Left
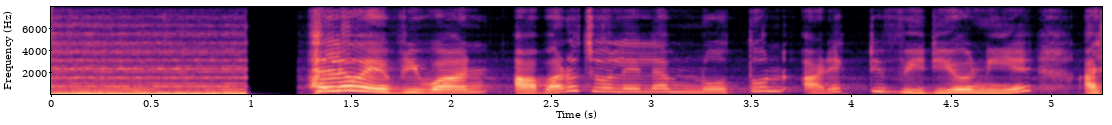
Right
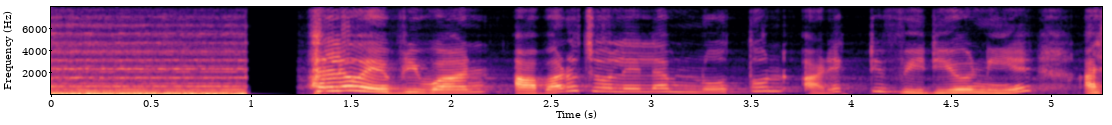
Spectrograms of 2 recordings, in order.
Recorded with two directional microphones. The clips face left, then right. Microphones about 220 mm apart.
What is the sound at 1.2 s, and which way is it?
A woman's voice, 55° left (ahead or behind).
